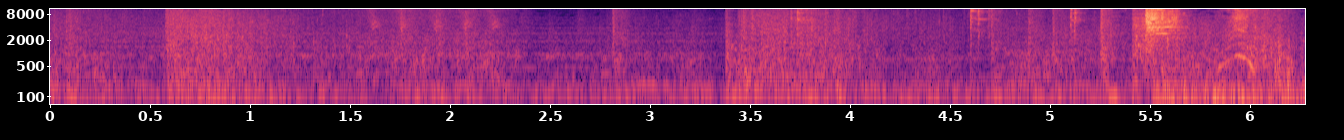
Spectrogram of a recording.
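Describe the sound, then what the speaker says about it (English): Rapid, loud grenade explosions and booming blasts from the ARK video game, one dense barrage filling the whole stretch with repeated heavy bursts and no talking. "those grenades are the worst"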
